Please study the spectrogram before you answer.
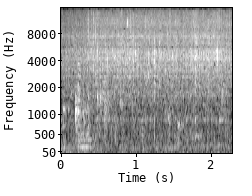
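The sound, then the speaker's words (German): A deboned saddle of venison sears in a hot pan, giving a loud, continuous, crackling sizzle of frying meat that holds steady throughout, with no talking. “Der vom Knochen gelöste Rehrücken wird erst scharf angebraten und dann sanft rosa gegart.”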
